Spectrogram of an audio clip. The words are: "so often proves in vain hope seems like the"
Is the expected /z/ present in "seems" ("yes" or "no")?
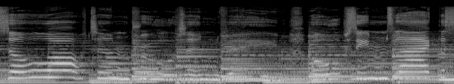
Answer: yes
